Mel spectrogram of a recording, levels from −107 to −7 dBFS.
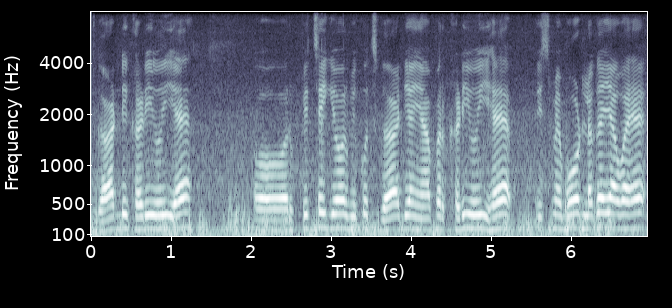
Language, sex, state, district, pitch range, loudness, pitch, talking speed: Hindi, male, Rajasthan, Bikaner, 165-185 Hz, -13 LUFS, 175 Hz, 180 wpm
